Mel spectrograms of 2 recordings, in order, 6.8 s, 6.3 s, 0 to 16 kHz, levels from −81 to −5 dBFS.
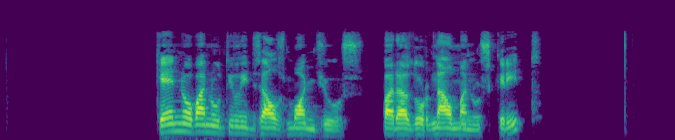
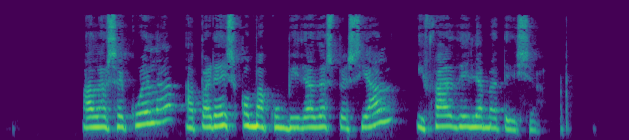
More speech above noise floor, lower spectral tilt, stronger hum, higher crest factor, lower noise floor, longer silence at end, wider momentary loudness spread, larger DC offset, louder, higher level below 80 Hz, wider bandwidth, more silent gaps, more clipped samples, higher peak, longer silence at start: first, over 71 dB vs 63 dB; about the same, -3.5 dB/octave vs -3.5 dB/octave; neither; about the same, 20 dB vs 16 dB; about the same, under -90 dBFS vs -87 dBFS; first, 1.4 s vs 0.65 s; first, 12 LU vs 9 LU; neither; first, -19 LUFS vs -25 LUFS; first, -68 dBFS vs -74 dBFS; second, 7.8 kHz vs 11.5 kHz; first, 3.66-3.83 s, 5.26-5.30 s vs none; neither; first, -2 dBFS vs -10 dBFS; first, 1.55 s vs 0.85 s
